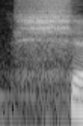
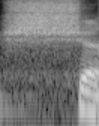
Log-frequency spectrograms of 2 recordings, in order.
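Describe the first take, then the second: First: "sh" with air passing through the front teeth. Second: "sh" made with the air at the back teeth. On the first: Teacher contrasts two letters, front-teeth sh. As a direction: make the "sh" far forward, at the teeth. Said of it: "air is passing through the front teeth". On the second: Teacher contrasts two letters, back sh. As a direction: pull the "sh" back in the mouth. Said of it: "with the air passing in the back". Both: Shown as a demonstration.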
